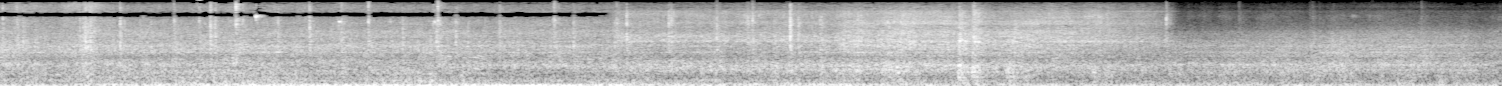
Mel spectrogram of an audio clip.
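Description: Indian Railways second-sitting passenger coach running at speed, heard from inside: a steady low rumble with occasional clicks and rattles from the wheels and fittings.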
